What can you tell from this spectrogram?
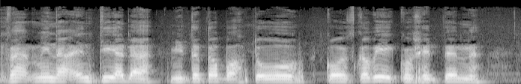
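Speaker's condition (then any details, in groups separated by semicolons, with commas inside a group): Cerebral palsy; somewhat unclear, self-described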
